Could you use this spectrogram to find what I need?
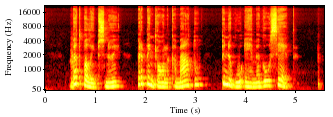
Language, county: Lithuanian, Klaipėda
